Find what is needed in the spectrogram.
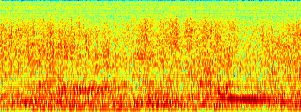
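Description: USAC Silver Crown open-wheel race car engines running at speed on a paved oval. In the second half one engine note falls steadily in pitch.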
